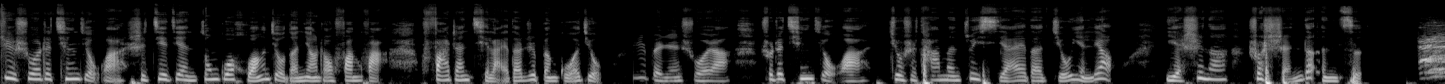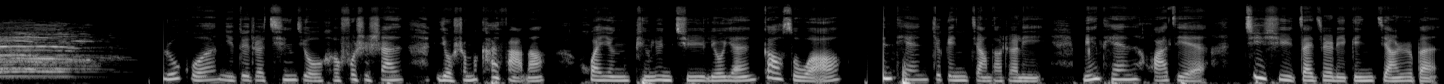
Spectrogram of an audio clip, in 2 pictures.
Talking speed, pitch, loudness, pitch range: 225 characters per minute, 190 Hz, -23 LUFS, 170-230 Hz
